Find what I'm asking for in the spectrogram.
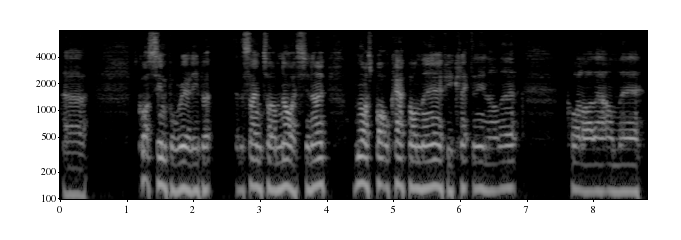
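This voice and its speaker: A middle-aged man talks casually through a beer review, rambling and restarting as he goes. His mid-range voice has a dark tone and flat delivery at a moderate pace. He sounds a bit distant from the mic.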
